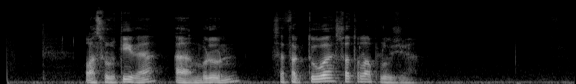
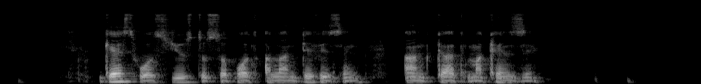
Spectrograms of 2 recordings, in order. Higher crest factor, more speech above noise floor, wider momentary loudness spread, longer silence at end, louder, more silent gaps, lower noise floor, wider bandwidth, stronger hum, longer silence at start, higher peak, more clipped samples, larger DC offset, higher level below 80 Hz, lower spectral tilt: about the same, 20 dB vs 24 dB; second, 26 dB vs 55 dB; about the same, 15 LU vs 15 LU; second, 0.55 s vs 1.6 s; about the same, -27 LUFS vs -29 LUFS; neither; second, -52 dBFS vs -84 dBFS; first, 13.5 kHz vs 11.5 kHz; neither; second, 0.05 s vs 1 s; about the same, -8 dBFS vs -6 dBFS; neither; neither; first, -48 dBFS vs -60 dBFS; about the same, -6.5 dB/octave vs -6.5 dB/octave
